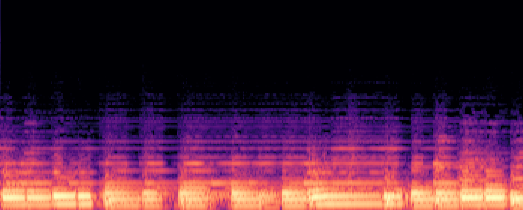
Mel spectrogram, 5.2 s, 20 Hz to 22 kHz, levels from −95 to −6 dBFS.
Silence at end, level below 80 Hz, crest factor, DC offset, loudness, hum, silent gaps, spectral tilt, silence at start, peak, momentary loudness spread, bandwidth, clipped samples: 0 s; -34 dBFS; 10 dB; under 0.1%; -15 LUFS; none; none; -15.5 dB/octave; 0 s; -2 dBFS; 7 LU; 2 kHz; under 0.1%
